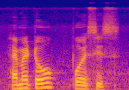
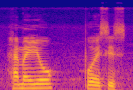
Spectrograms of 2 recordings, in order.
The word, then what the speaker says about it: hematopoiesis: American language में इसे कभी कभी कहते हैं हेमेयोपोएसिस, टी साइलेंट कर देते हैं।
